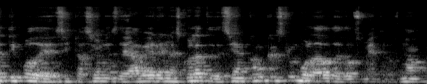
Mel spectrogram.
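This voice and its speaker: A man speaks in a central Mexican accent at a fairly high pitch. His intonation is monotone and flat, with audible room echo. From Ixtapan de la Sal, State of Mexico. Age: 20s. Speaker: architect. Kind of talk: panel talk presenting architecture practice. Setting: video stream, sharing one camera with partners.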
